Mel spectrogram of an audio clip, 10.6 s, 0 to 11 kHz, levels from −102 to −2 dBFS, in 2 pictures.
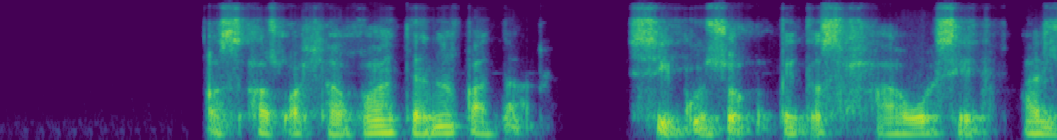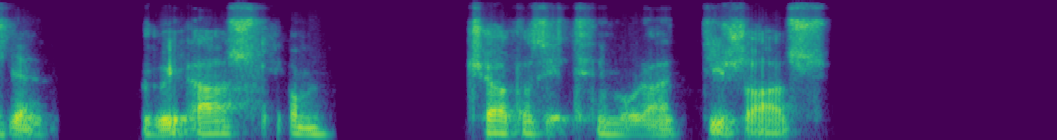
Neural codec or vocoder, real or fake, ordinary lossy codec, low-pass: codec, 16 kHz, 8 kbps, FunCodec, trained on LibriTTS, 25 frames a second; fake; Opus, 16 kbps; 7.2 kHz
